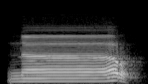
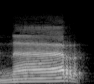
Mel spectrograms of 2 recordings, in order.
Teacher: bila wakaf pada perkataan ro dalam keadaan yang begini R dibacakan tebal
